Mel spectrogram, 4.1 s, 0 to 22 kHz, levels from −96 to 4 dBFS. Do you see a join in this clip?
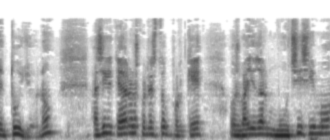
no; 0 cuts

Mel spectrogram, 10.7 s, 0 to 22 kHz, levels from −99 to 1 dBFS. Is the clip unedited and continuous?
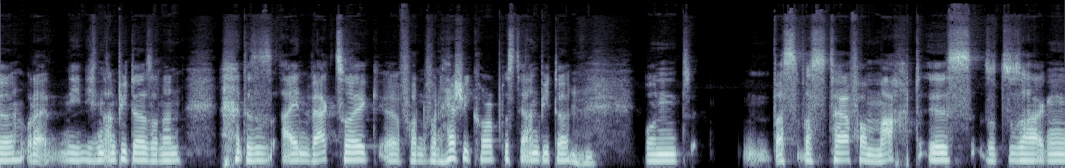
yes; 0 cuts

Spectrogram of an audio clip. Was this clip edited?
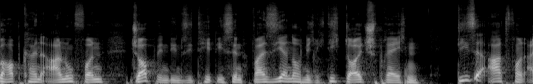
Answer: yes; 3 cuts; at 1.3 s, 2.4 s, 3.1 s

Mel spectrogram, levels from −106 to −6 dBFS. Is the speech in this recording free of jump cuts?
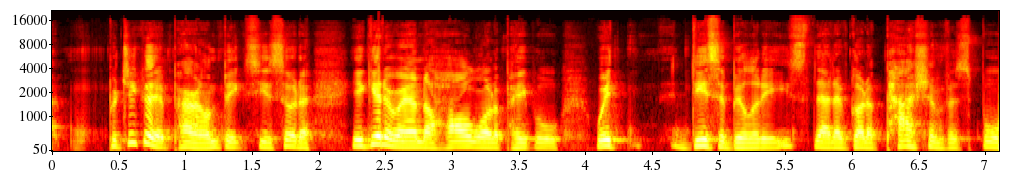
yes; 0 cuts

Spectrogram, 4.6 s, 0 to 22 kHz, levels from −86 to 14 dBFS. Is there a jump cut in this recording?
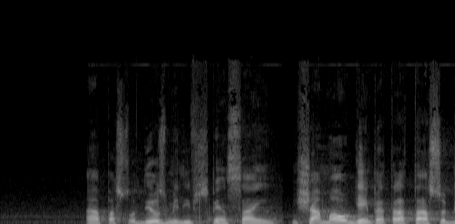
yes; 2 cuts; at 2.1 s, 2.8 s

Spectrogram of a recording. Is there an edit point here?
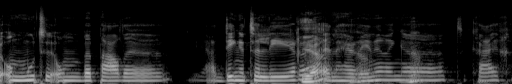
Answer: yes; 1 cut; at 1.7 s

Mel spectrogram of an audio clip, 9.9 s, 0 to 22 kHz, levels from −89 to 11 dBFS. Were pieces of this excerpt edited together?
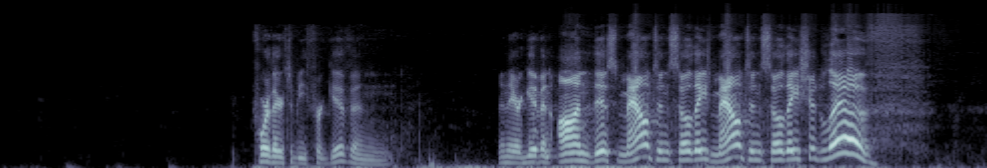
yes; 2 cuts; at 2.8 s, 7.1 s

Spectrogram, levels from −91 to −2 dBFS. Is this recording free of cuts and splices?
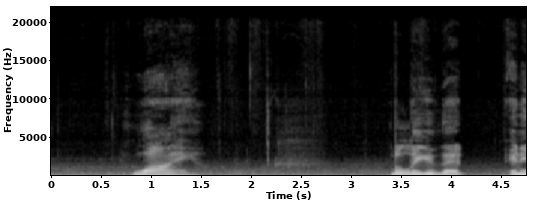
no; 1 cut; at 3.4 s

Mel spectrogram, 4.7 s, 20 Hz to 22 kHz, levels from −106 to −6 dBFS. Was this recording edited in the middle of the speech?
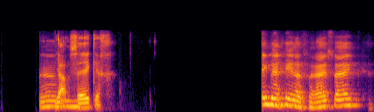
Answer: no; 0 cuts

